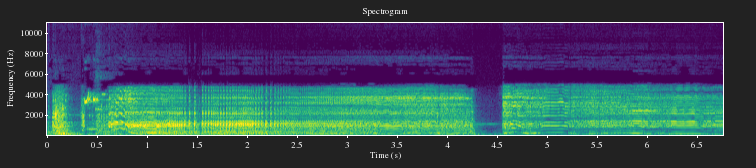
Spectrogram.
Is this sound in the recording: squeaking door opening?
yes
